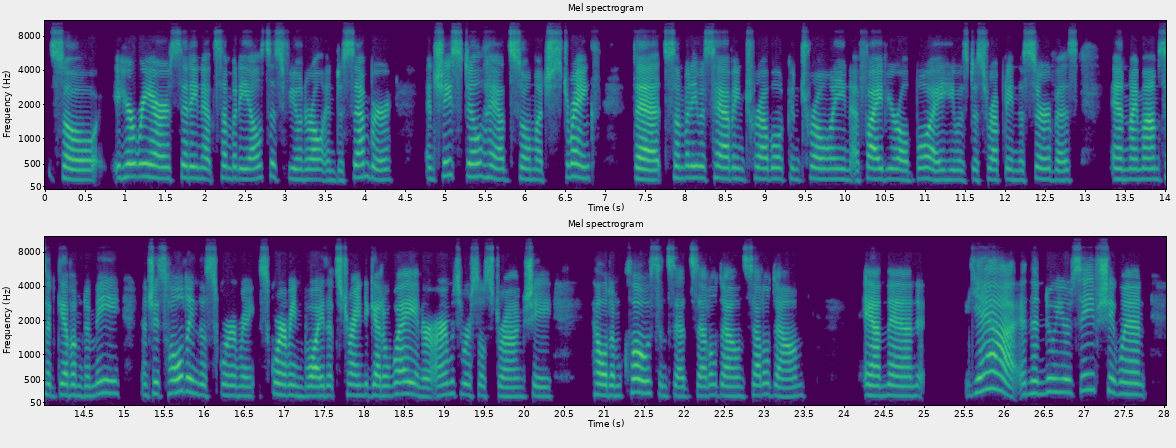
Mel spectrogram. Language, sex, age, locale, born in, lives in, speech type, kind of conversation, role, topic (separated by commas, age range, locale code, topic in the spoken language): English, female, 65-69, en-US, United States, United States, conversation, unstructured, none, Have you ever found comfort in remembering funny moments with someone you’ve lost?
